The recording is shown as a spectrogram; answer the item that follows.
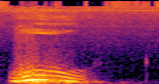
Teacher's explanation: round the lips lightly raise the back of the tongue high in the mouth as for ooh expel the breath through the small opening between the lips producing a voiced sound the obstruction is incomplete while the release is gradual take note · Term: continuant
